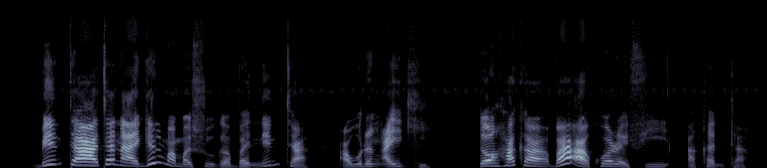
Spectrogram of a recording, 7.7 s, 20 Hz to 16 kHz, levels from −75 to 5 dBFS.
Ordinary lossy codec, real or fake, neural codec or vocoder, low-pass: none; fake; vocoder, 48 kHz, 128 mel bands, Vocos; 14.4 kHz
